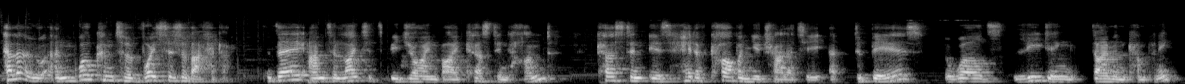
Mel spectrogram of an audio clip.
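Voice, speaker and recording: Podcast host man with a measured introduction. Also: a little high, expressive, dull audio, soft background music.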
